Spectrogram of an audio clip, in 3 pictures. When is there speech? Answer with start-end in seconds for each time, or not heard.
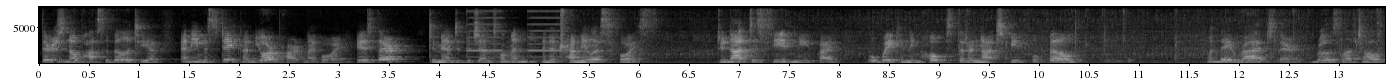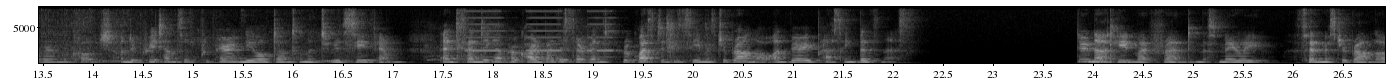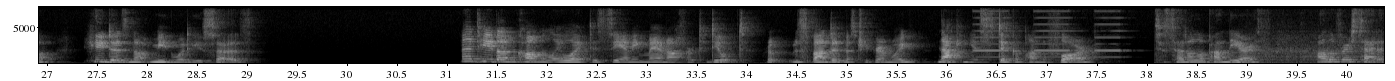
0.0-10.5, 11.7-22.2, 23.8-29.0, 31.1-37.5, 38.0-40.3.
